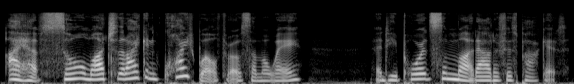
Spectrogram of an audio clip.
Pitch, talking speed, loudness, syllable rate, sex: 220 Hz, 220 wpm, -19 LUFS, 5.0 syllables/s, female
